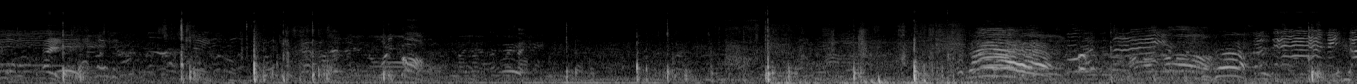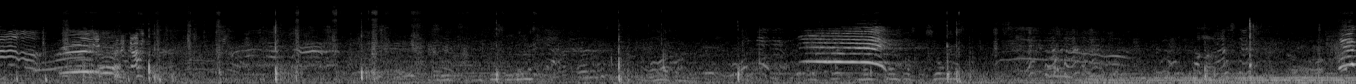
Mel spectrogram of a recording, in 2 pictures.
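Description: Women talk and call out with animation nearby.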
